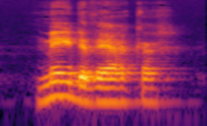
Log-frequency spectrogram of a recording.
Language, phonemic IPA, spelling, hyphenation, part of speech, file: Dutch, /ˈmeː.dəˌʋɛr.kər/, medewerker, me‧de‧wer‧ker, noun, Nl-medewerker.ogg
- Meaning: employee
